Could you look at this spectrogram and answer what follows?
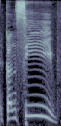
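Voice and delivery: कंसीव with a high, held ee; long vowel. Shown as a demonstration. Teacher reading an EI example, long ee in कंसीव. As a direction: stretch the ee in कंसीव. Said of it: "long vowel sound".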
